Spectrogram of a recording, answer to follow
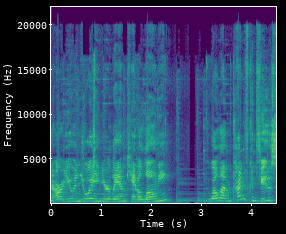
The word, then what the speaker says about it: cannelloni: lived in Italy so I know the proper pronunciation it's called the lamb cannellini um respectfully uh cannellini is a white bean the pasta dish is called the cannelloni sweetie come on I lived in Italy cool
